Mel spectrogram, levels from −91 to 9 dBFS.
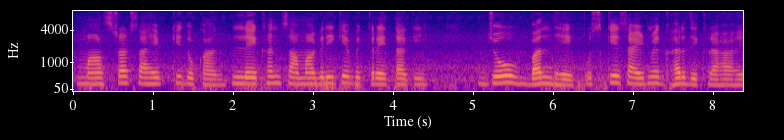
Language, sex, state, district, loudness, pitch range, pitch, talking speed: Hindi, female, Bihar, Gopalganj, -29 LUFS, 175-200 Hz, 185 Hz, 135 wpm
